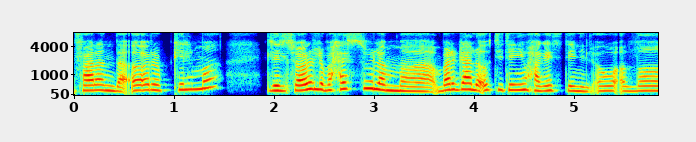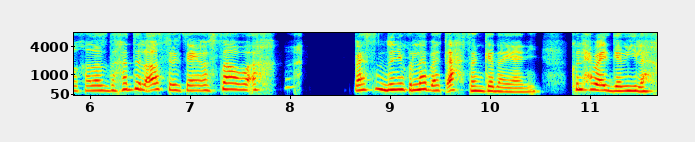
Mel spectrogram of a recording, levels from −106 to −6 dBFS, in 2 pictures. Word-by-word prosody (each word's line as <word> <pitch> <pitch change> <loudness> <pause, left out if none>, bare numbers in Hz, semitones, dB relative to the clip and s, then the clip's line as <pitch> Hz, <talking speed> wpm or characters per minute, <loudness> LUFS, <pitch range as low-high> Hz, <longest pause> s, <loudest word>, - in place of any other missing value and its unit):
فعلًا 245 +1 +1
ده 200 - -2
أقرب 255 +3 -1
كلمة 295 +5 -1 0.6
للشعور 240 +3 +2
اللي 300 -2 +2
باحسه 315 +5 -2
لما 225 - +1
بارجع 285 +6 +2
لأوضتي 270 0 -2
تاني 265 +1 -1
وحاجاتي 240 -2 -3
تاني، 225 -2 -3
اللي 195 -1 -10
هو 225 0 -4
الله! 230 +2 -4
خلاص 235 +1 -2
دخلت 280 +6 -1
القصر 290 -2 +2
بتاعي، 245 0 -1
وسّعوا 290 +3 +2
بقى 270 +1 -2 1.0
باحس 270 +5 +1
إن 305 - +4
الدنيا 280 +2 +4
كُلها 275 +2 +4
بقت 240 -4 -2
أحسن 225 -3 +2
كده 215 -2 +1
يعني، 185 +2 -4 0.3
كل 290 0 +2
حاجة 295 -2 +1
بقت 250 -1 +5
جميلة 220 -1 +2
250 Hz, 175 wpm, -22 LUFS, 225-280 Hz, 1.0 s, بقت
